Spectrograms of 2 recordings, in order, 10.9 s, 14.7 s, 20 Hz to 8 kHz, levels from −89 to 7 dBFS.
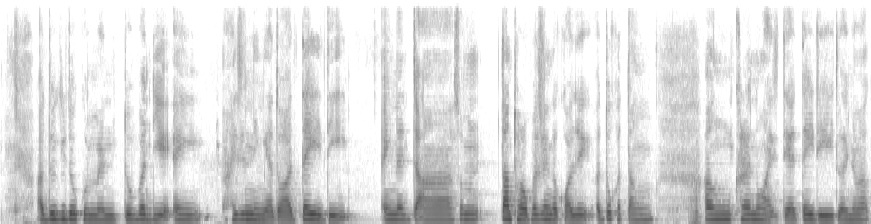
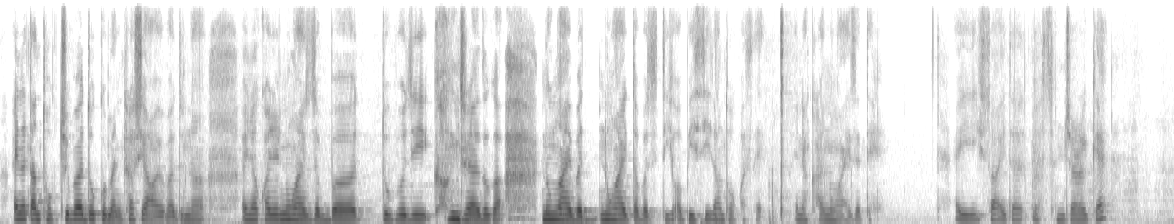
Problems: none marked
